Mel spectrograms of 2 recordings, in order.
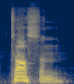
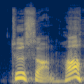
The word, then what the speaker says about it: Tucson: And also this Gina Milan, we Why haven't flyers of Nancy Guthrie been posted all throughout Tossen Tucson? Tucson Tucson. Now I Now I know how to pronounce that.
